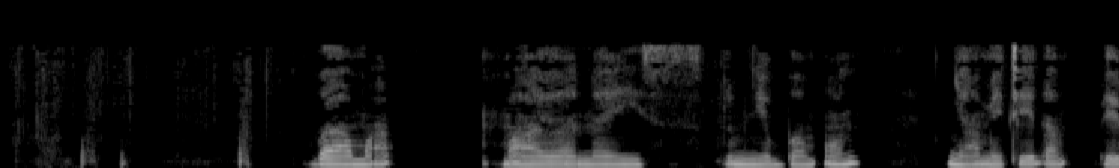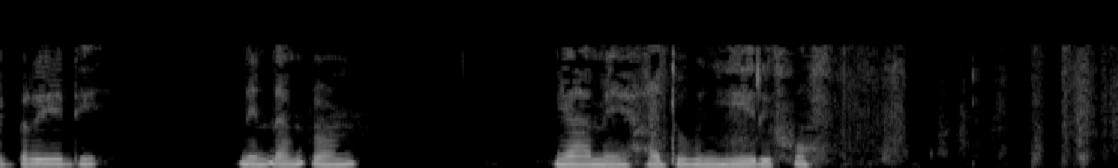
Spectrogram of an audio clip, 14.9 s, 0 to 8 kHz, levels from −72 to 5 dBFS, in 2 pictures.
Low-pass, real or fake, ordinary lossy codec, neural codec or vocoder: 7.2 kHz; real; MP3, 24 kbps; none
